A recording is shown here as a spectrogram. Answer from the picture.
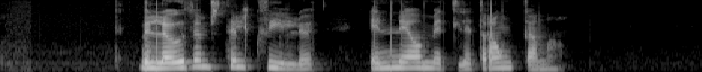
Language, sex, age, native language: Icelandic, female, 20-29, Icelandic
